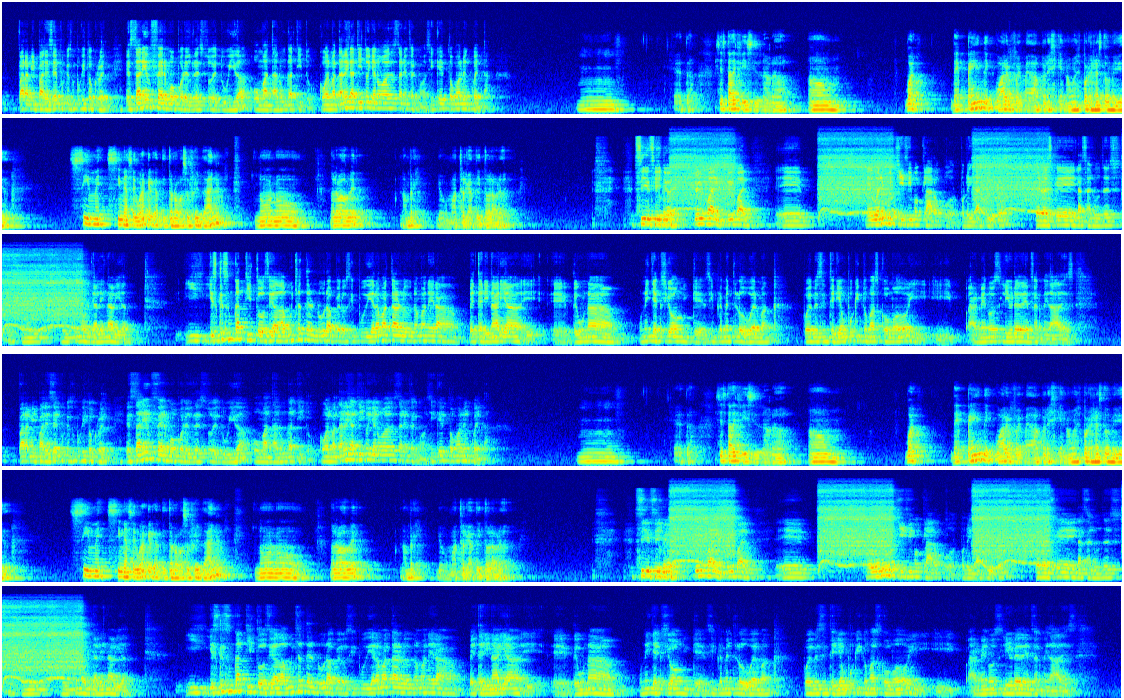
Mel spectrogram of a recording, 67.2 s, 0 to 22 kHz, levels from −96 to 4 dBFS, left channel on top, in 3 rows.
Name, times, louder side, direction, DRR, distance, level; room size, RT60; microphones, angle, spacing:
voice 1, 0.3-2.1 2.5-9.7 34.3-34.6 34.9-35.9 36.2-38.5 39.7-42.5 43.1-45.6 46.0-47.3 47.6-47.9 48.4-55.5 55.8-57.3 57.5-60.3 60.8-63.8 64.1-66.5, left 2 dB, 85° left, 2 dB, 3.0 m, -33 dB
voice 2, 11.5-12.3 13.4-13.8 14.3-15.7 16.1-16.8 18.1-18.3 19.0-22.7 23.8-26.9 27.5-28.4 29.0-29.5 30.4-30.8 31.1-32.5 35.6-35.7, equal, 15° left, 1 dB, 2.2 m, -28 dB
sound 1, 35.7-37.2 38.7-40.4 41.8-43.5 44.8-46.6, right 2 dB, 20° right, 2.3 m, -34 dB
22.5 x 14.0 x 3.2 m, 0.92 s
head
